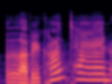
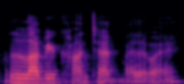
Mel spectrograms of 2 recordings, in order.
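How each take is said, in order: First: Louder, higher, quick mock gushing; gushing fan imitation. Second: Judgy understated compliment. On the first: Contrasting how the girl didn't say it, gushing. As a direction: chirp it like an eager fan. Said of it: "She wasn't on some". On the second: Retold or imitated. Girl judging her TikToks, unimpressed delivery. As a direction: drop it like a backhanded compliment. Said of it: "Oh my God, it was".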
